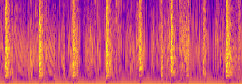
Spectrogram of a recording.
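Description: Instrumental music on an electronic keyboard, holding a low sustained note and a steady higher tone over quick, even percussion strokes at about six a second.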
